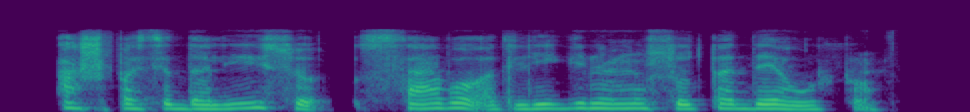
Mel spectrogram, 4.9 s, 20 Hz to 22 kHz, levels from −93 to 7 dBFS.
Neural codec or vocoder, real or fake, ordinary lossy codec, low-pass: codec, 16 kHz, 4 kbps, FreqCodec, larger model; fake; AAC, 64 kbps; 7.2 kHz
